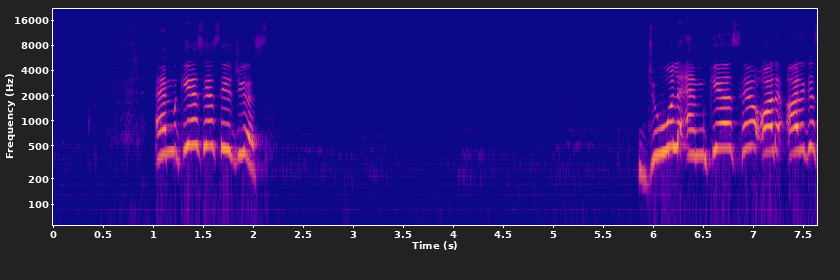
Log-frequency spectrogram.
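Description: A young woman speaks with animation, close to a microphone.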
